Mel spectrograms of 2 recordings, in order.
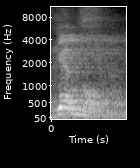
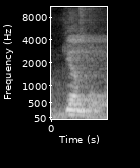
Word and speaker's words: gimbal: And um I was wondering wanting you to reounce that and maybe spell it for me. Gamble or whatever. Gimble. G I M B A L. Gimble.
